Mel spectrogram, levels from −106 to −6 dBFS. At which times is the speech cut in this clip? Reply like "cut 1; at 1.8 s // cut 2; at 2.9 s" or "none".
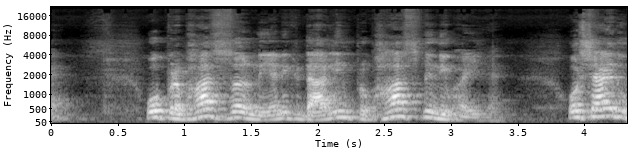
none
